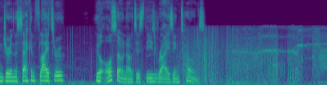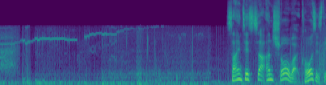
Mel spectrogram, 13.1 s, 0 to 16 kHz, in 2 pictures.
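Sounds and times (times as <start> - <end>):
steady hiss: 0.0 - 6.8, 8.1 - 13.0
rising whistling tones: 4.1 - 11.1.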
